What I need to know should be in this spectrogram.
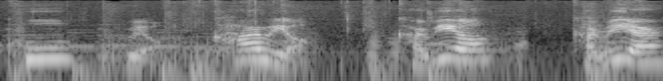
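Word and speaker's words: Curél: 叫做 Kureo Kureo Kureo Kureo 的一个日本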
